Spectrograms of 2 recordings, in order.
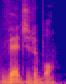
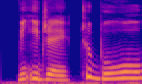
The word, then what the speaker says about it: vegetable: Looks like vegetable. 4 syllables again. But it sounds like sev.bl, vej tubul. Vej tubul. Yeah. 3 syllables, not 4. Okay, so syllable reduction is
